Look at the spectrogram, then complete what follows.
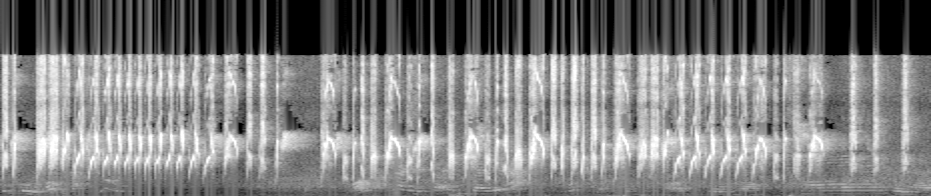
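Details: Black-throated sunbird pouring out high, fast chirping phrases of sharp ticks and whistled upslurs, broken by one short pause, with a few faint softer notes near the end.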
